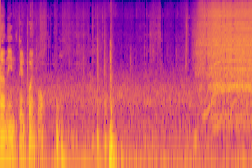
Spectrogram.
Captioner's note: sound of the drill starting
